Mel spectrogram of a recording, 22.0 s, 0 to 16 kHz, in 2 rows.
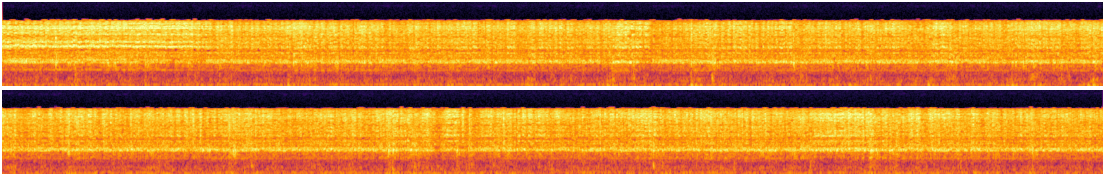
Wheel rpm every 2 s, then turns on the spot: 160, 150, 150, 150, 150, 150, 150, 150, 150, 150, 150.
none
